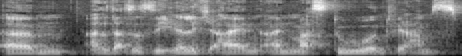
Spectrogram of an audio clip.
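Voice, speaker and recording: A man talks in a monotone, flat intonation against noticeable background noise. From western Germany, Bonn. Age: 20s. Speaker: travel podcast co-host. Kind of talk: casual chat. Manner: hesitant, many filler sounds.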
